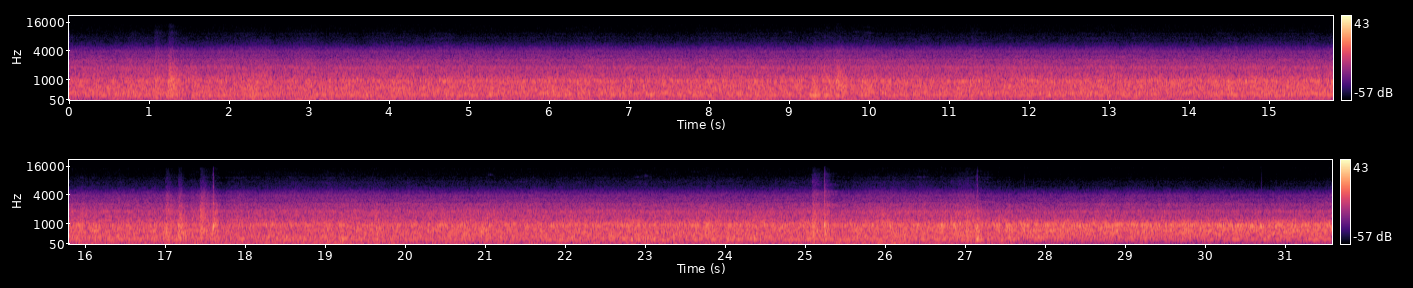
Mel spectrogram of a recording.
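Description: A train running along the line, heard from inside the driver's cab: a steady rumble and hum of the moving train, with a few sharp clicks from the wheels at intervals, growing slightly louder toward the end.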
